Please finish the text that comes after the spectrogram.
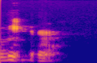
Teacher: Dan untuk di kata bitter di sini, dengan flap gitu, huruf R yang kebalik itu, nah di situ kita mengucapkannya dengan bitter.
